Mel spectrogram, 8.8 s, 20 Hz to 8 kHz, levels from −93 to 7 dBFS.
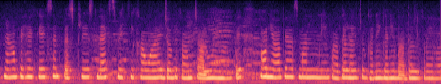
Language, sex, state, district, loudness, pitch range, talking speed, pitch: Hindi, female, Himachal Pradesh, Shimla, -13 LUFS, 250-285 Hz, 210 wpm, 270 Hz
